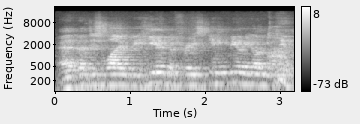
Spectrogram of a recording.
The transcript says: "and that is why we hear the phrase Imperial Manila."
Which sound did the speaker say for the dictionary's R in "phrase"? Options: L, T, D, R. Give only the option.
R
